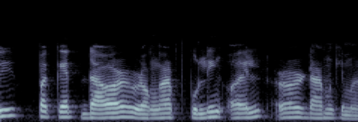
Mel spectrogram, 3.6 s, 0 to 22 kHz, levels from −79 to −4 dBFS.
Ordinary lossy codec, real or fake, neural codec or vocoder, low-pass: Opus, 16 kbps; real; none; 7.2 kHz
